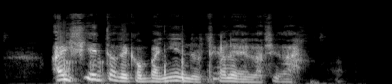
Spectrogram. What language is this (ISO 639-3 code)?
spa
